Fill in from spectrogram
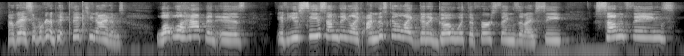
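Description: A woman, chatting bubbly and fast to live viewers from a small room at home. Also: sits high, expressive, fairly bright tone. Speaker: vintage reseller host. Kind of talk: casual live-stream chat.

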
